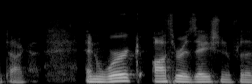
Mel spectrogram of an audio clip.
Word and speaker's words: DACA: approving her daca status is how you say daca and work authorization for the next two years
